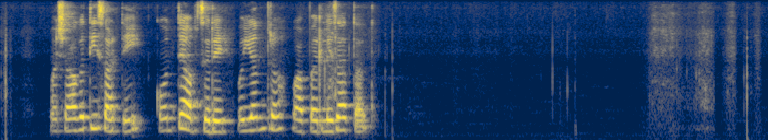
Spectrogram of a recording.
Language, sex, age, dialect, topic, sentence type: Marathi, female, 18-24, Standard Marathi, agriculture, question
